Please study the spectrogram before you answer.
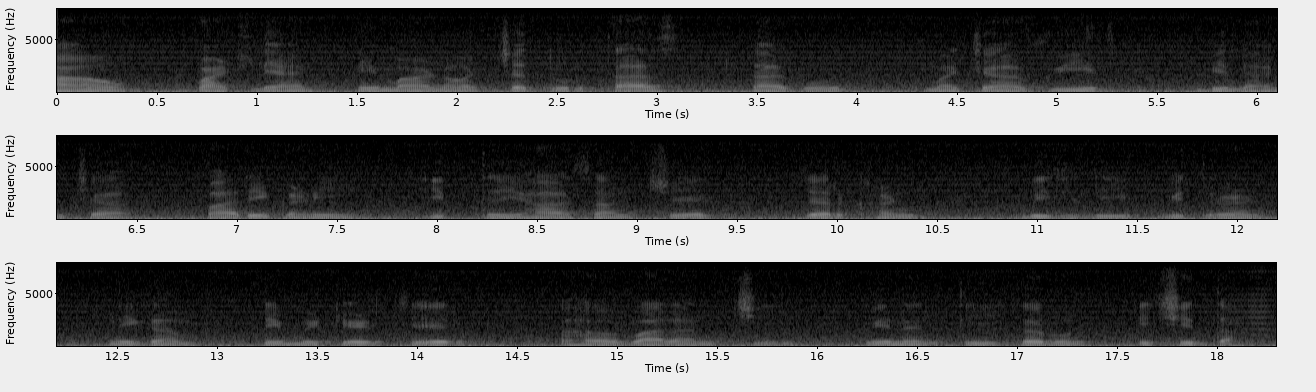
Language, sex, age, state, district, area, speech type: Goan Konkani, male, 18-30, Goa, Salcete, rural, read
